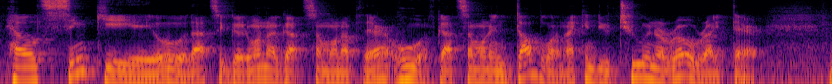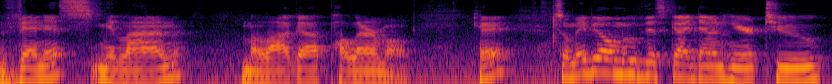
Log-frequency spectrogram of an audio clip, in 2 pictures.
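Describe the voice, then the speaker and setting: A man's voice: mid-range voice, normal speed, slight background noise. A man giving a casual tutorial, thinking aloud step by step and often checking in as he goes. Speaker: board game designer demonstrating his game.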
